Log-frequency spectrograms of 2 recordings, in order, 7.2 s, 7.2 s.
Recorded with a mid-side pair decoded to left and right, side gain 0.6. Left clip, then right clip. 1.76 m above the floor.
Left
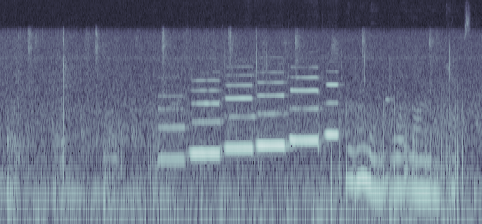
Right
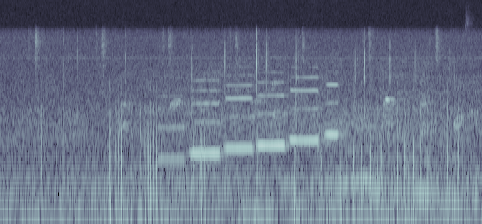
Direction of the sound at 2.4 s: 30° left.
